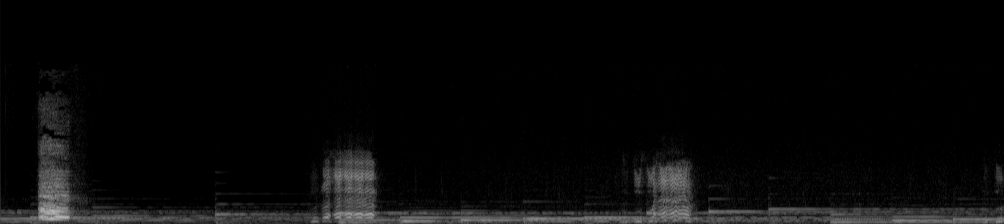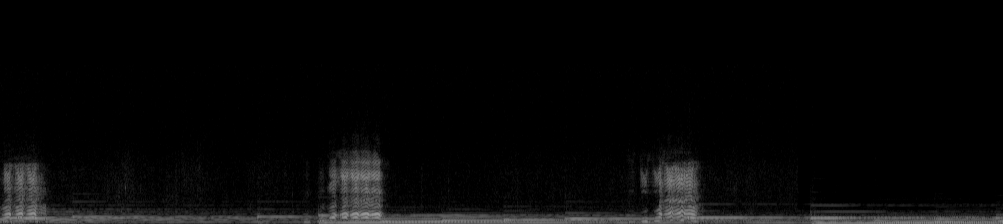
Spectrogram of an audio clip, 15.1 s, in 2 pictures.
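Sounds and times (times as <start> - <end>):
soft background music: 0.0 - 15.0
goat bleating: 0.3 - 0.6, 2.3 - 2.8, 4.7 - 5.2, 7.4 - 7.9, 9.8 - 10.4, 12.3 - 12.8.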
